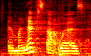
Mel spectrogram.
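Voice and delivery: ordinary talk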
